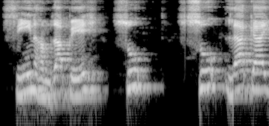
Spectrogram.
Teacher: اب یہاں پر یہ لفظ تھوڑا مشکل ہے، اس کو اس طرح سے ادا کریں گے کہ سین کو حمزہ ساکن کے ساتھ ملائیں گے تو جھٹکے کے ساتھ ادا کریں گے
